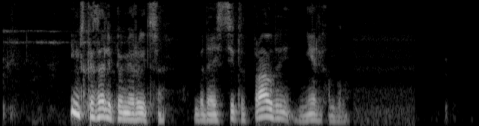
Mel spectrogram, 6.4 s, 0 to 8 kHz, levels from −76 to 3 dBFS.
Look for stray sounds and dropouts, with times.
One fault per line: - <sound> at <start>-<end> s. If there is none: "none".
none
